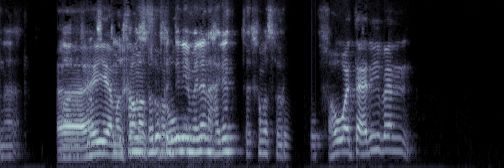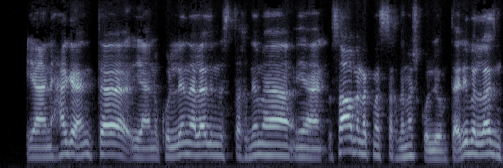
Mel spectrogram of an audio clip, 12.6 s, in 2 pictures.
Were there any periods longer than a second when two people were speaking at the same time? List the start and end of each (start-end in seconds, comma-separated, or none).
0.8-2.6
